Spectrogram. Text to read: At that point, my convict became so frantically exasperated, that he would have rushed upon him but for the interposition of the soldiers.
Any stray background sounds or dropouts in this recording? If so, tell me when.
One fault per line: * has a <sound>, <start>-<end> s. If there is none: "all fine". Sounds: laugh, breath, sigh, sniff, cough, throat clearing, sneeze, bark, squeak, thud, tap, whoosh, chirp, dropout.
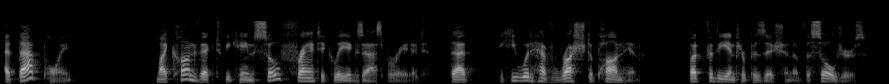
all fine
